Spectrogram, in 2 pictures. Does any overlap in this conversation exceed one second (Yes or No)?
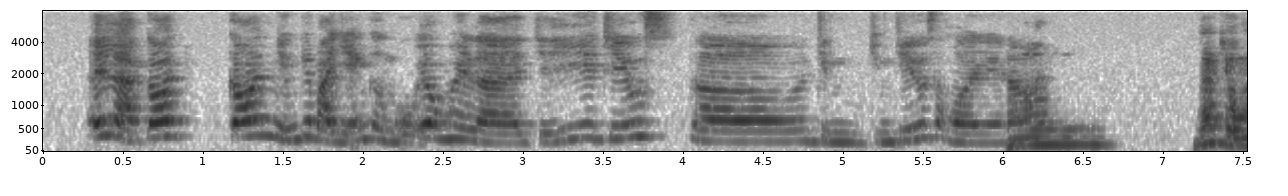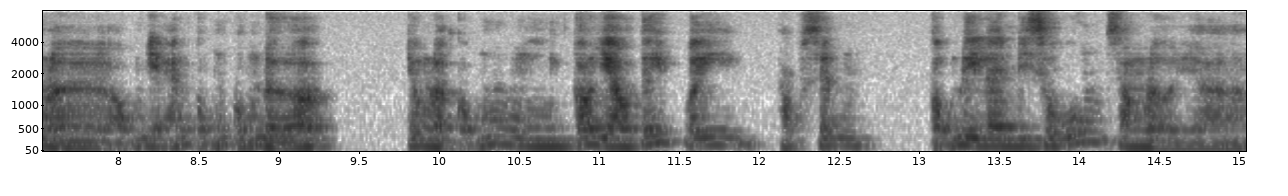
No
